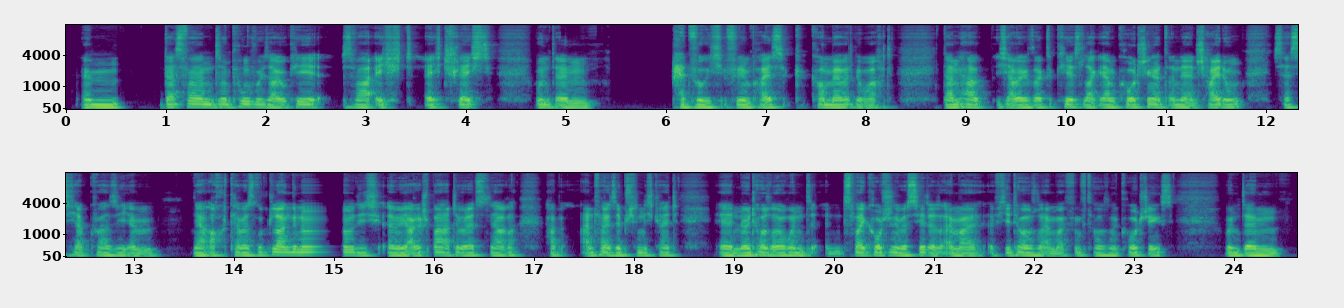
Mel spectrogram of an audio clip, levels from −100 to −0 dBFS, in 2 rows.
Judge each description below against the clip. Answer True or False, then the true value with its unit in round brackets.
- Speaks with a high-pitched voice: False (100 Hz)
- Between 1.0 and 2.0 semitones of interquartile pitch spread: True (1.7 semitones)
